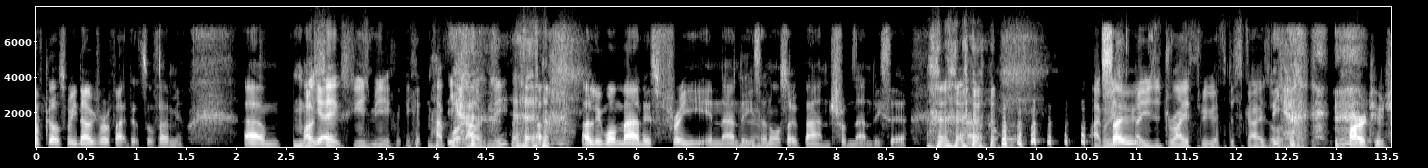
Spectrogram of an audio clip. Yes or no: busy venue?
no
